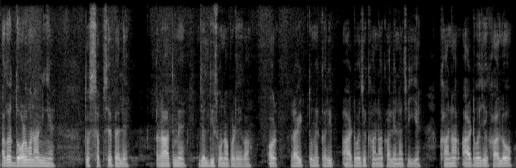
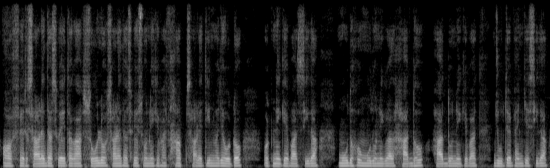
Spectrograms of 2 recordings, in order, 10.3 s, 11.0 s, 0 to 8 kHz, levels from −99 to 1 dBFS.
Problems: background sounds at intervals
